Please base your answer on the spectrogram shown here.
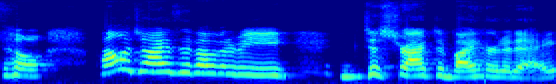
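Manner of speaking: very loud, high talking through laughter. Speaker giving seating tips, apologizing for being distracted by her cat, laughing while talking. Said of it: "I'm laughing because my cat really needs attention".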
